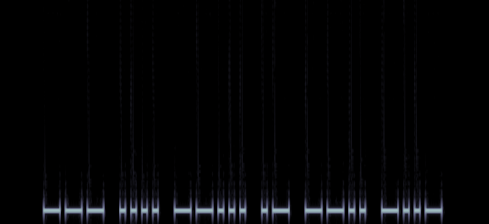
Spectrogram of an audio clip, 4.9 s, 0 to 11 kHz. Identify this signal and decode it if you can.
Morse code, heard as a keyed tone, about 22 wpm, 700 Hz. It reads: OH7AZX
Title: DXCC-100 Call Signs - 6 Characters - Repeated 2x - 22wpm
